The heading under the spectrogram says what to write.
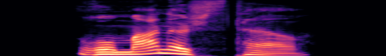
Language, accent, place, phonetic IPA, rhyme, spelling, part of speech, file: German, Germany, Berlin, [ʁoˈmaːnɪʃstɐ], -aːnɪʃstɐ, romanischster, adjective, De-romanischster.ogg
- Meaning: inflection of romanisch: 1. strong/mixed nominative masculine singular superlative degree 2. strong genitive/dative feminine singular superlative degree 3. strong genitive plural superlative degree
